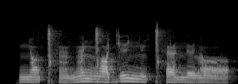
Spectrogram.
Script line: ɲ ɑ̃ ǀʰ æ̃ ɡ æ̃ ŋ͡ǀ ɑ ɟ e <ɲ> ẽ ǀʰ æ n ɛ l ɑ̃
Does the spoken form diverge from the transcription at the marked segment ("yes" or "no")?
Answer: no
